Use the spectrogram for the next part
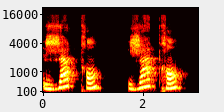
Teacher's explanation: boca Tá jaon ja tem que deixar a boca aberta jaon é tipo um som de ã mas com a boca um pouco mais aberta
